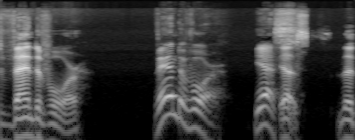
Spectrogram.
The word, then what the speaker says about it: Vandervoort: little confused is it's vavor vavor yes yes the T the r the r is silent and the t is silent the first R is silent and the the final T is silent yes I knew I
